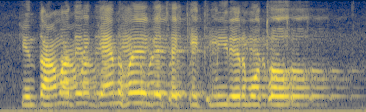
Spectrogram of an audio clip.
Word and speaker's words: কিতমির: কিন্তু আমাদের জ্ঞান হয়ে গেছে কিতমিরের মতো। কি বললাম? কি বললাম? কিতমির। কি বললাম বলুন? কিতমির বলুন, উচ্চারণটা করুন। কিতমির। কয় হস্যই ত মো ময় দীর্ঘই র।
